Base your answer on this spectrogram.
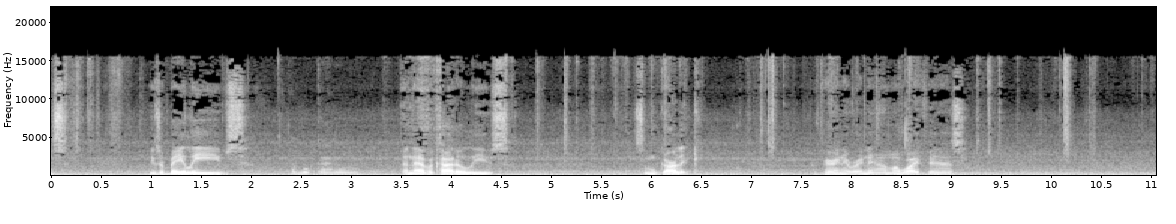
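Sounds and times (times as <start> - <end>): appliance humming: 0.0 - 11.0.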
